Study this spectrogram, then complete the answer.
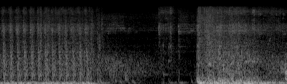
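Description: Shotgun blasts and rapid gunfire in Fortnite ring out loud and close, a dense burst at the start, a quieter gap, then another sharp loud volley, with no talk.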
